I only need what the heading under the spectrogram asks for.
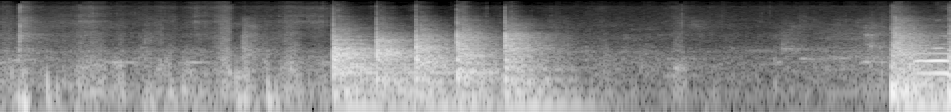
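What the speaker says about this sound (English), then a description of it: "How come I beat down your door," Heavy banging on a door in a Jamaican drama scene: a burst of loud, rapid thuds repeated several times, a pause, then another loud knock, with brief speech in between.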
